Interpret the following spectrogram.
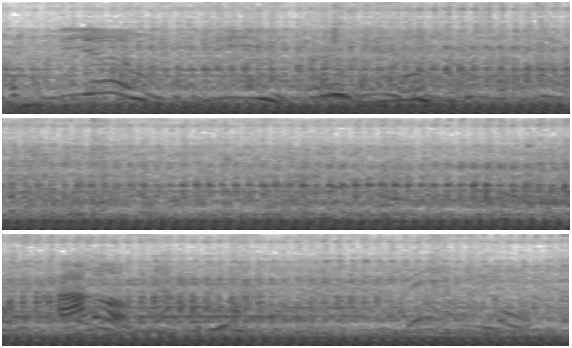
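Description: A small engine running steadily with an even, rapid pulse.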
